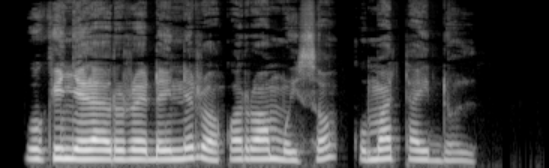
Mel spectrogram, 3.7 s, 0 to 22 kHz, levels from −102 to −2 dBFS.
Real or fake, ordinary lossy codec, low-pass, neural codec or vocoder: real; none; none; none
